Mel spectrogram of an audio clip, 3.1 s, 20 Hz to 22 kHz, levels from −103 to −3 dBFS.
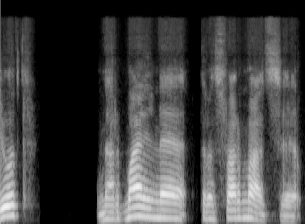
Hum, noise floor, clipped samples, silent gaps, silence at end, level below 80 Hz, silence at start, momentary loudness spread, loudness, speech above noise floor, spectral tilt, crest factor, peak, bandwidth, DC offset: none; under -90 dBFS; under 0.1%; 0.48-0.57 s, 0.80-0.95 s; 0.05 s; -62 dBFS; 0 s; 11 LU; -20 LUFS; over 71 dB; -7 dB/octave; 18 dB; 0 dBFS; 16 kHz; under 0.1%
